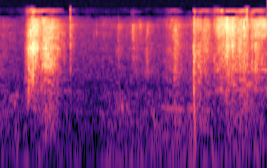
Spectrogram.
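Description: Dry banana leaf sheath rustling and tearing briefly about a quarter second in, then a bird calling faintly in the background.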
